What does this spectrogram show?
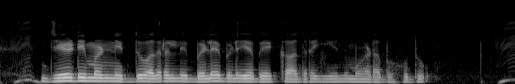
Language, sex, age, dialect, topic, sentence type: Kannada, male, 18-24, Coastal/Dakshin, agriculture, question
